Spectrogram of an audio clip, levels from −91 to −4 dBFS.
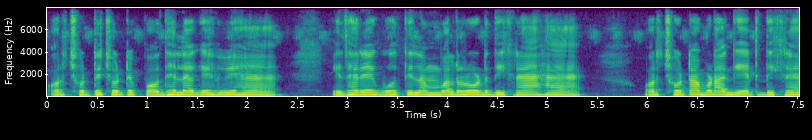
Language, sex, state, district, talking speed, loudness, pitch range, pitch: Hindi, male, Jharkhand, Palamu, 175 wpm, -14 LUFS, 155-170 Hz, 165 Hz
